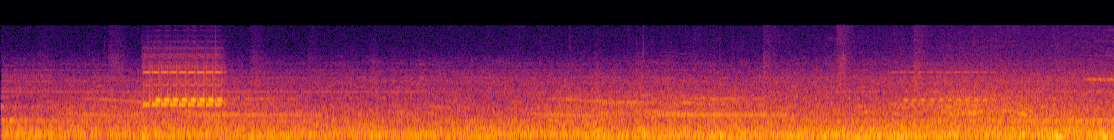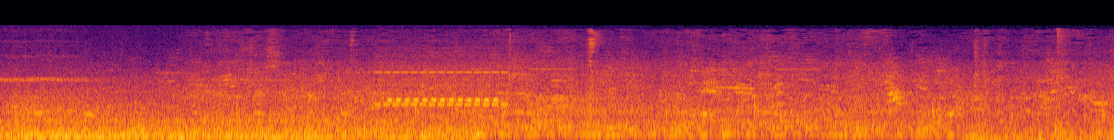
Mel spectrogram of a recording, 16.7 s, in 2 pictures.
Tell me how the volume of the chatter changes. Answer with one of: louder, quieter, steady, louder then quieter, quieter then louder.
louder.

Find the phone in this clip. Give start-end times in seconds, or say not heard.
1.1-1.7, 6.7-7.3, 11.2-12.3.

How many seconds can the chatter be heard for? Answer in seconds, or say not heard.
16 s.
